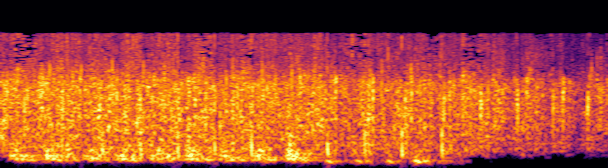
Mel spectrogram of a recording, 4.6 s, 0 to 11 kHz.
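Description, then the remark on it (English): A church audience claps steadily in a dense, sustained round of applause of welcome at a 50th anniversary service on Collins Avenue, holding an even loudness for several seconds before easing slightly at the end. “So let's give yourselves a round of applause as an expression of your welcome.”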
